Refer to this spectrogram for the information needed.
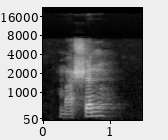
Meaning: plural of Masche
- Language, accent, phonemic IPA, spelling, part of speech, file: German, Austria, /ˈmaʃn̩/, Maschen, noun, De-at-Maschen.ogg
